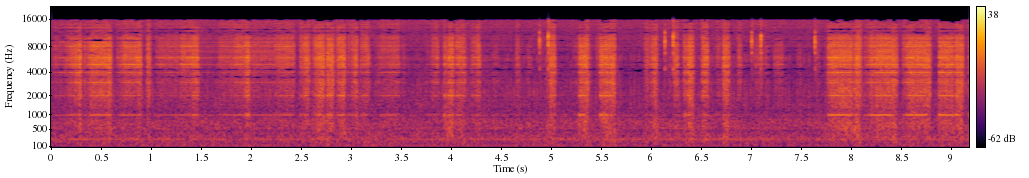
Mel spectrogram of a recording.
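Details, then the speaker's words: Computer speakers emit buzzy, chattering electrical interference with crackly bursts and whine tones that change as the mouse moves, here with a YouTube video loading in the background at low volume; audible even at quiet speaker volume, recorded by a phone in front of a speaker. "this is with a YouTube video loading in the background but the volume down makes the sound moving the mouse"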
